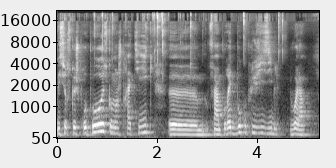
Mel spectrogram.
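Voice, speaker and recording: This woman has a dark, mellow tone and a fairly low pitch. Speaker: medium doing tarot channelings. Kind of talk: spiritual guidance reading. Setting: evening video recording. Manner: hesitant, many fillers.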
